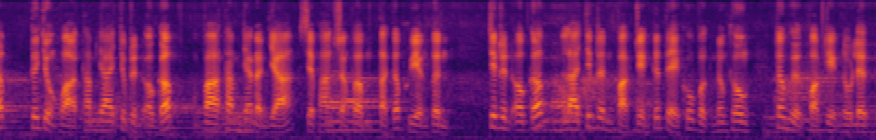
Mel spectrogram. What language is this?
Vietnamese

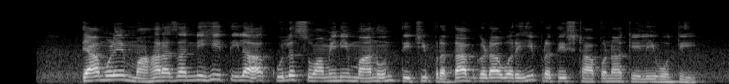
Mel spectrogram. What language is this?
Marathi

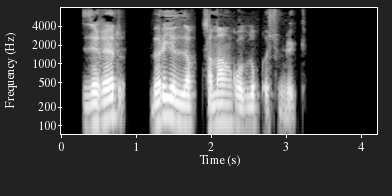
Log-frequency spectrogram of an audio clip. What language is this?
Uyghur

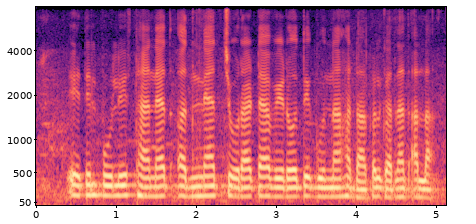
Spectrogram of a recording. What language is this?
Marathi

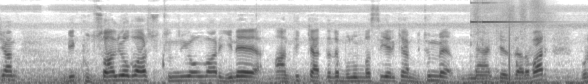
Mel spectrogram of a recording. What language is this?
Turkish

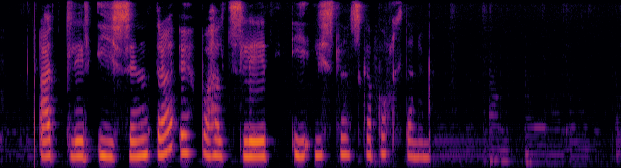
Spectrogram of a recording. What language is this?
Icelandic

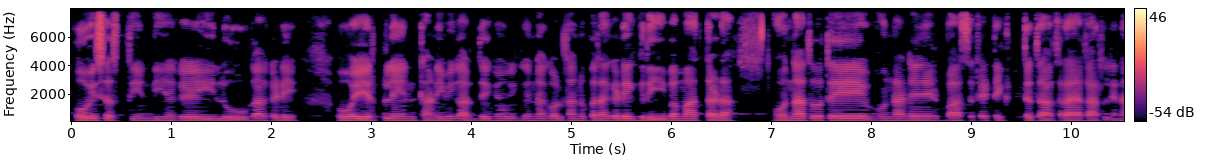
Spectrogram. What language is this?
Punjabi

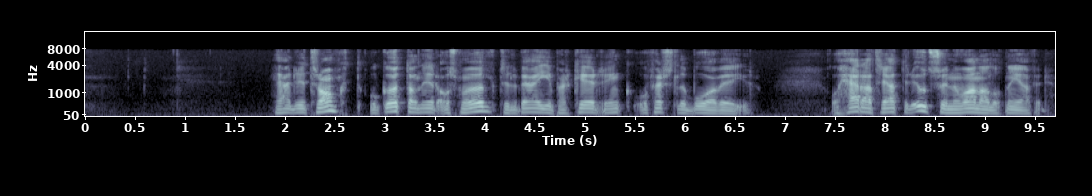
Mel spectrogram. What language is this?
Faroese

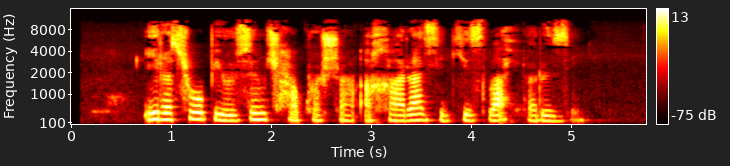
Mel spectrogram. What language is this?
Abkhazian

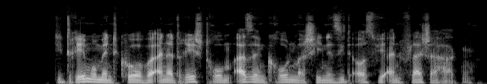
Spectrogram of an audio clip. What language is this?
German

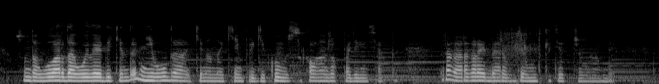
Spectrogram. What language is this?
Kazakh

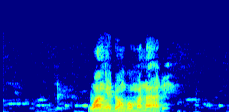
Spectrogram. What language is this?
Luo (Kenya and Tanzania)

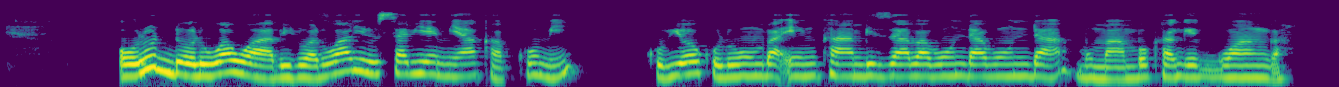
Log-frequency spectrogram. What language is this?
Ganda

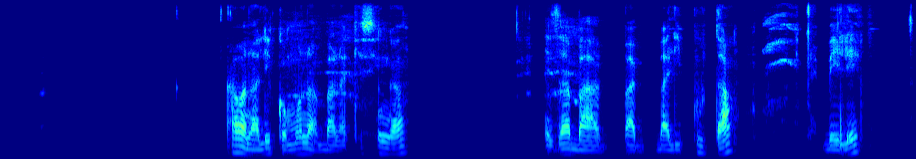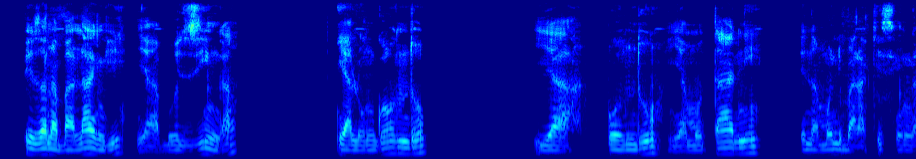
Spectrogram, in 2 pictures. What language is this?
Lingala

